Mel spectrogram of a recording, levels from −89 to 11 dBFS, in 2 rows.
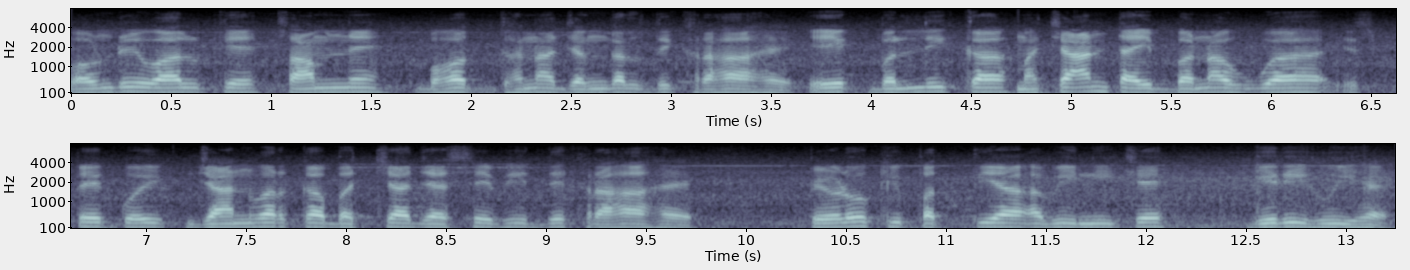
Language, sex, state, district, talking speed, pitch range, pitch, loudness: Hindi, male, Uttar Pradesh, Etah, 165 wpm, 120-140 Hz, 130 Hz, -18 LUFS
